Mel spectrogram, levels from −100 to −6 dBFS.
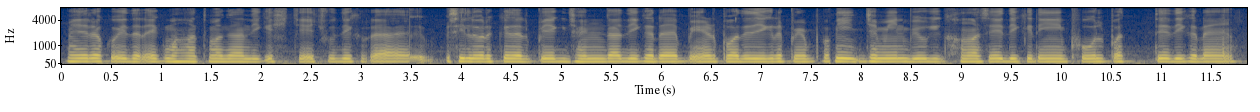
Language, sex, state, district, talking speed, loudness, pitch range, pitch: Hindi, male, Andhra Pradesh, Guntur, 195 wpm, -25 LUFS, 155-160 Hz, 155 Hz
